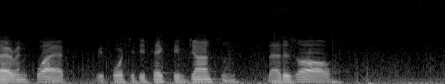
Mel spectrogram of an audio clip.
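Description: An elderly man speaks calmly and gravely.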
